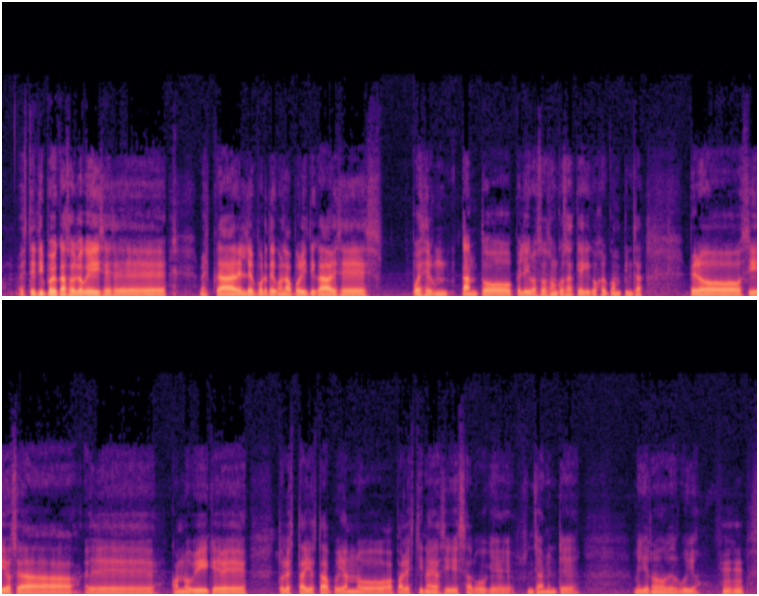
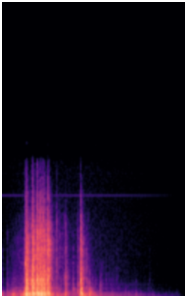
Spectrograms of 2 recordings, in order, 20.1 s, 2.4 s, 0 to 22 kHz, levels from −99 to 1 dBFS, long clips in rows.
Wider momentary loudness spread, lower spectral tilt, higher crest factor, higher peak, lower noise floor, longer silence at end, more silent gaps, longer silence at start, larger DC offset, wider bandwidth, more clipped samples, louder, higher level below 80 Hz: about the same, 12 LU vs 12 LU; about the same, -7 dB/octave vs -6.5 dB/octave; about the same, 22 dB vs 20 dB; about the same, -2 dBFS vs -2 dBFS; second, -51 dBFS vs -74 dBFS; second, 0 s vs 1.25 s; neither; about the same, 0.2 s vs 0.15 s; neither; first, 12 kHz vs 8.8 kHz; neither; second, -23 LUFS vs -17 LUFS; about the same, -52 dBFS vs -48 dBFS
